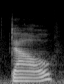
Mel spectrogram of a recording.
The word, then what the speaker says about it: Tao: Chinese which as you know is spelled t-a-o Dao means Road way or path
